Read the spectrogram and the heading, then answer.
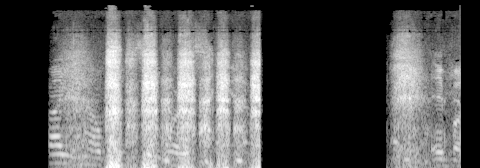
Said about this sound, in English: They're panting now.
